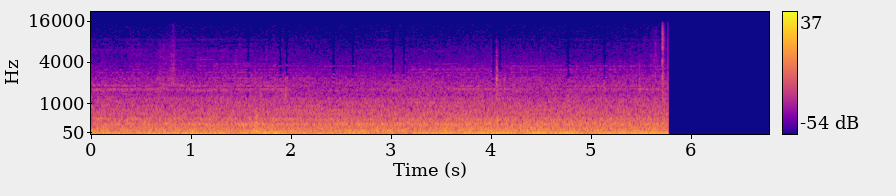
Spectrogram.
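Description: Steady road and engine rumble heard from inside a moving car's cabin. It cuts off suddenly to dead silence near the end.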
